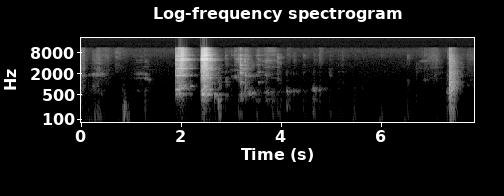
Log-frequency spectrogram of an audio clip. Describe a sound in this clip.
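Beer pours and fizzes into a glass.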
